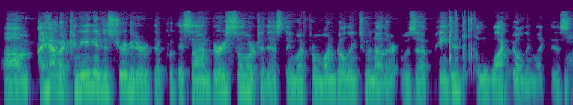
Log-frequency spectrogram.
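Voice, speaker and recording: Man giving a halting product pitch. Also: a little hiss or hum. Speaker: product sales presenter. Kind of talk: informal product presentation. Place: conference call.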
